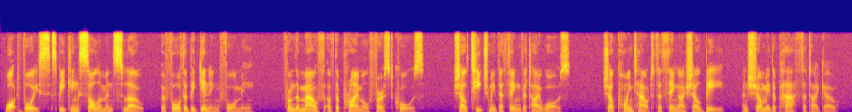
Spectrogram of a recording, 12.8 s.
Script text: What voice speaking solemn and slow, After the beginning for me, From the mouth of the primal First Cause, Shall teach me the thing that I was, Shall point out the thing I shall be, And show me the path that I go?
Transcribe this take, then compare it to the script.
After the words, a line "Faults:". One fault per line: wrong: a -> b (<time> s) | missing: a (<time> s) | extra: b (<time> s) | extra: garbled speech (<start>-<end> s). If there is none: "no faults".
What voice speaking solemn and slow, Before the beginning for me, From the mouth of the primal First Cause, Shall teach me the thing that I was, Shall point out the thing I shall be, And show me the path that I go?
Faults:
wrong: After -> Before (2.4 s)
